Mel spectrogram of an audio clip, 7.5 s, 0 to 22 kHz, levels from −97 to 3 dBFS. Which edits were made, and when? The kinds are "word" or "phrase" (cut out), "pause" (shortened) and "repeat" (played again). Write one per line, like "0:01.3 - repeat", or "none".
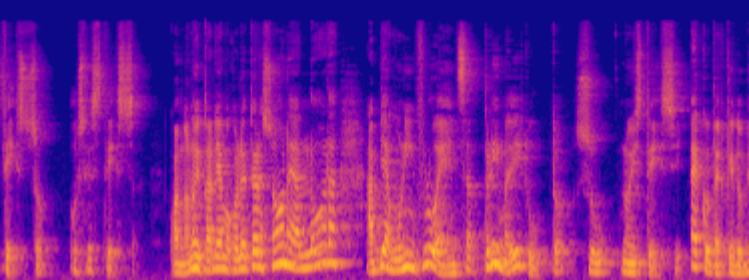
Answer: none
